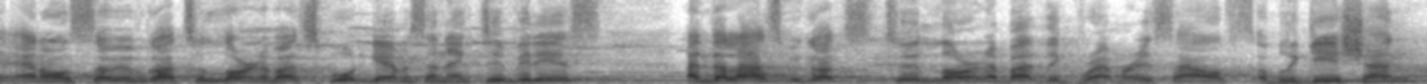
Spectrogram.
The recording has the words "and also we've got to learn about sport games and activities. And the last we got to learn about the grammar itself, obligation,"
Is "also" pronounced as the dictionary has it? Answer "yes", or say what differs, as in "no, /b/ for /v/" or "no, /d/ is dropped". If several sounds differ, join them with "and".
yes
